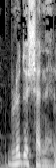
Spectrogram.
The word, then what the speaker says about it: Bleu de Chanel: Is it Bleu de Chanel? – Bleu. Bleu de Chanel. – Bleu de Chanel. Yes. – You have to say it with the French pretension.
